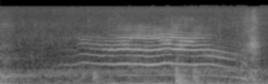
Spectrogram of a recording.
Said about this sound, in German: Ach, eine junge Katze. Ja, da habe ich wenigstens Gesellschaft. Ein schönes Tier, Sir.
